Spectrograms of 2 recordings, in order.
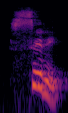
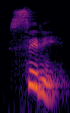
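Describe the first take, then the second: First: The T is a quick D-like sound. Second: The same.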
